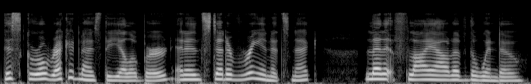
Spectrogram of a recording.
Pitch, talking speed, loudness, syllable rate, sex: 210 Hz, 215 wpm, -17 LUFS, 5.4 syllables/s, female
